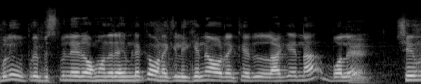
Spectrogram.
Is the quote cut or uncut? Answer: uncut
